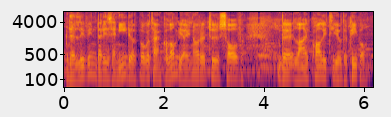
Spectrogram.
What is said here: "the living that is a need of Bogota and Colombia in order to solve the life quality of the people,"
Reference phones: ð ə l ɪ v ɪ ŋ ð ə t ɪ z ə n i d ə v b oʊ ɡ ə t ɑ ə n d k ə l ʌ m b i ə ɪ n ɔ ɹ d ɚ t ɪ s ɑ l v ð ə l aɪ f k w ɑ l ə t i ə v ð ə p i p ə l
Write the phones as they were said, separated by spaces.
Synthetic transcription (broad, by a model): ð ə l ɪ v ɪ ŋ ð ə t ɪ z ə n i d ə v b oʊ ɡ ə t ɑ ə n k ə l ʌ m b i ə ɪ n ɔ ɹ d ɚ t ɪ s ɑ l v ð ə l aɪ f k w ɑ l ə t i ə v ð ə p i p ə l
